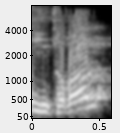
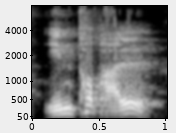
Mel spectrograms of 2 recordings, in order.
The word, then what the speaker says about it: interval: 인터발. 발. 응? 저번 시간에 지랄 나오더니, 제네럴 나오더니 오늘 인터발 나오네. 그치? 발음 중요해. interval. B 발음. R 발음, B 발음. interval.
